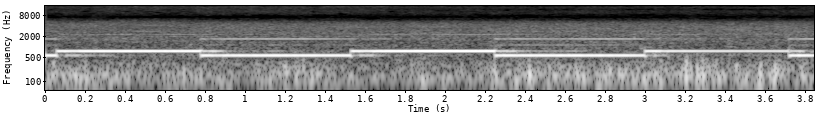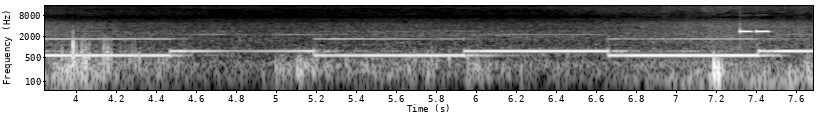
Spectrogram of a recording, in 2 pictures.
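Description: Railway level-crossing warning alarm sounding, a steady alternation of a higher and a lower tone, each held about three-quarters of a second, the signal that a train is approaching. A low rumble of road traffic lies beneath it.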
